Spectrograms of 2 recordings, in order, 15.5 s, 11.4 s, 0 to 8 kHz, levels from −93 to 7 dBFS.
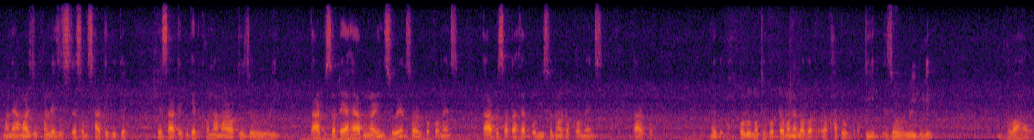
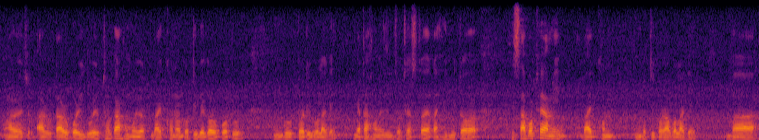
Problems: constant background noise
